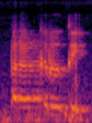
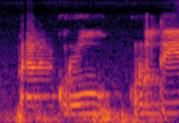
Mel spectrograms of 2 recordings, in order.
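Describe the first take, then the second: First: The 'kru' syllable is said lightly without stress. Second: The 'kru' syllable is stressed and doubled. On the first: The speaker calls it right. "చాలా light గా చెప్పాలి అస్సలు stress" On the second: The speaker calls it wrong. "అనకూడదు"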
